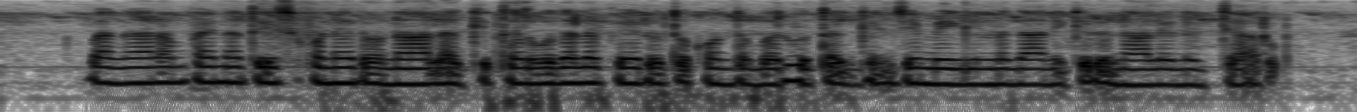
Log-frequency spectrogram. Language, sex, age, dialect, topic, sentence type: Telugu, female, 25-30, Telangana, banking, statement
